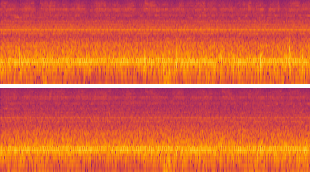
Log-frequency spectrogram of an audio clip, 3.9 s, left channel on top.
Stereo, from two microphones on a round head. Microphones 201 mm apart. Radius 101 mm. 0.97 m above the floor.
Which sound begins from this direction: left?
An engine running, at 0.0 s.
